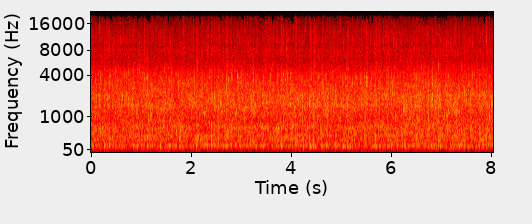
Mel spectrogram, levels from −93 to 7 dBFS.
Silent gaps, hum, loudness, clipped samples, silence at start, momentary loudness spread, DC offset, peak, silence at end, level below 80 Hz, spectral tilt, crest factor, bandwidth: none; none; -30 LUFS; under 0.1%; 0 s; 1 LU; under 0.1%; -12 dBFS; 0 s; -62 dBFS; -2 dB/octave; 20 dB; over 20 kHz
